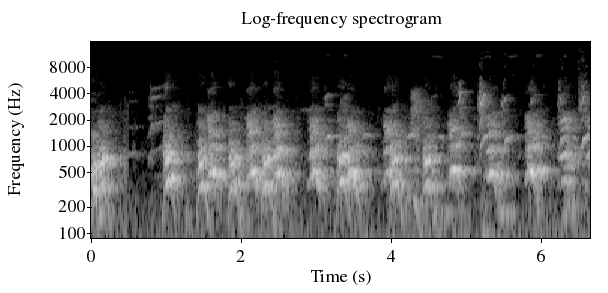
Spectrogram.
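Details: Guard-dog Rottweilers at a kennel in Vietnam bark steadily, roughly one bark every second or two, overlapping voices of more than one dog, little other sound.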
